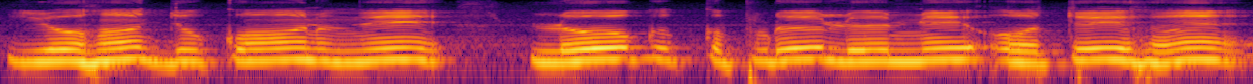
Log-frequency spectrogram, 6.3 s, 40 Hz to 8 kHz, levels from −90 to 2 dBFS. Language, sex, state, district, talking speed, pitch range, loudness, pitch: Hindi, male, Rajasthan, Jaipur, 75 wpm, 170-190 Hz, -14 LUFS, 180 Hz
